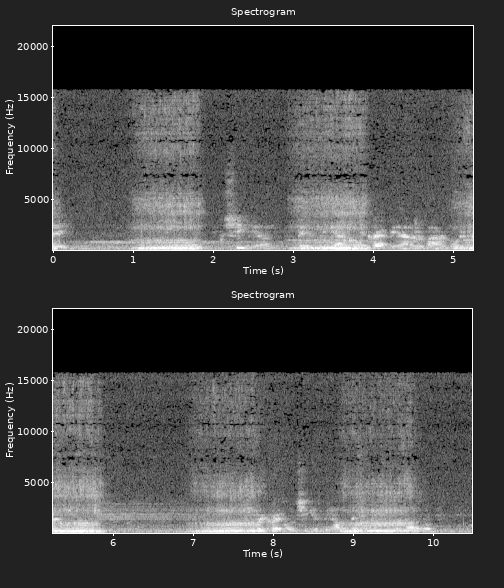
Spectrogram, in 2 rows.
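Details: Rhythmic rough snoring on each in-breath, about 30 a minute, in a quiet room, from a man snoring through the night; snoring.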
